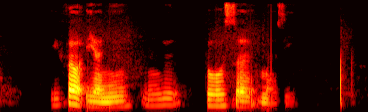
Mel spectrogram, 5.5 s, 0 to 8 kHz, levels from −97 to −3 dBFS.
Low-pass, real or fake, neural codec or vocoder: 7.2 kHz; real; none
